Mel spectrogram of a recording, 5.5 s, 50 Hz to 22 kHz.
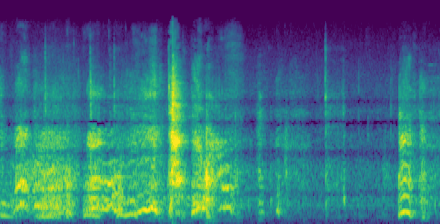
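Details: Eight-week-old apricot dwarf poodle puppies from a Finnish kennel, born 30.10.2014, playing with their mother indoors: bursts of low growls and squeaky yips, a loud yelp near the middle, a quiet lull, then a final growl, with human voices behind.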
